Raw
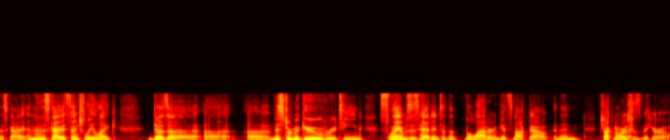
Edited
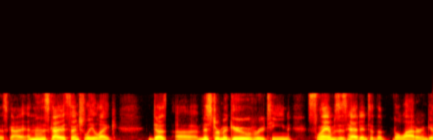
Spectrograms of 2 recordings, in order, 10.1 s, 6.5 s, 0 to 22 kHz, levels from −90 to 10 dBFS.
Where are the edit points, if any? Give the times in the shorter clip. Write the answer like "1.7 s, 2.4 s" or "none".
2.5 s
